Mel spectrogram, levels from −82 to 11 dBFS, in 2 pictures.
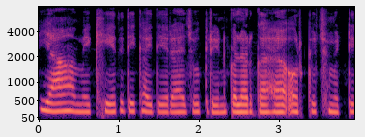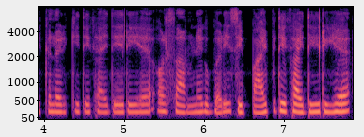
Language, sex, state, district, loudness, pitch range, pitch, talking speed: Hindi, female, Chandigarh, Chandigarh, -18 LUFS, 195-210 Hz, 200 Hz, 215 wpm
